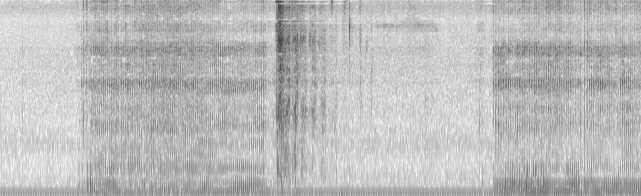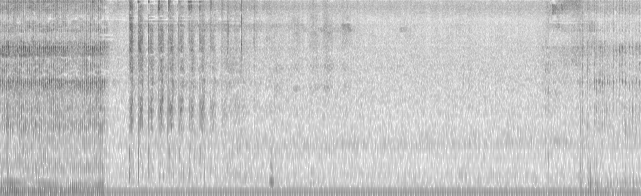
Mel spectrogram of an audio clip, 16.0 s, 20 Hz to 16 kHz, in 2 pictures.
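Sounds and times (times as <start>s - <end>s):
steady low hum: 0.0s - 16.0s
dog making rough loud sound: 1.1s - 4.6s.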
